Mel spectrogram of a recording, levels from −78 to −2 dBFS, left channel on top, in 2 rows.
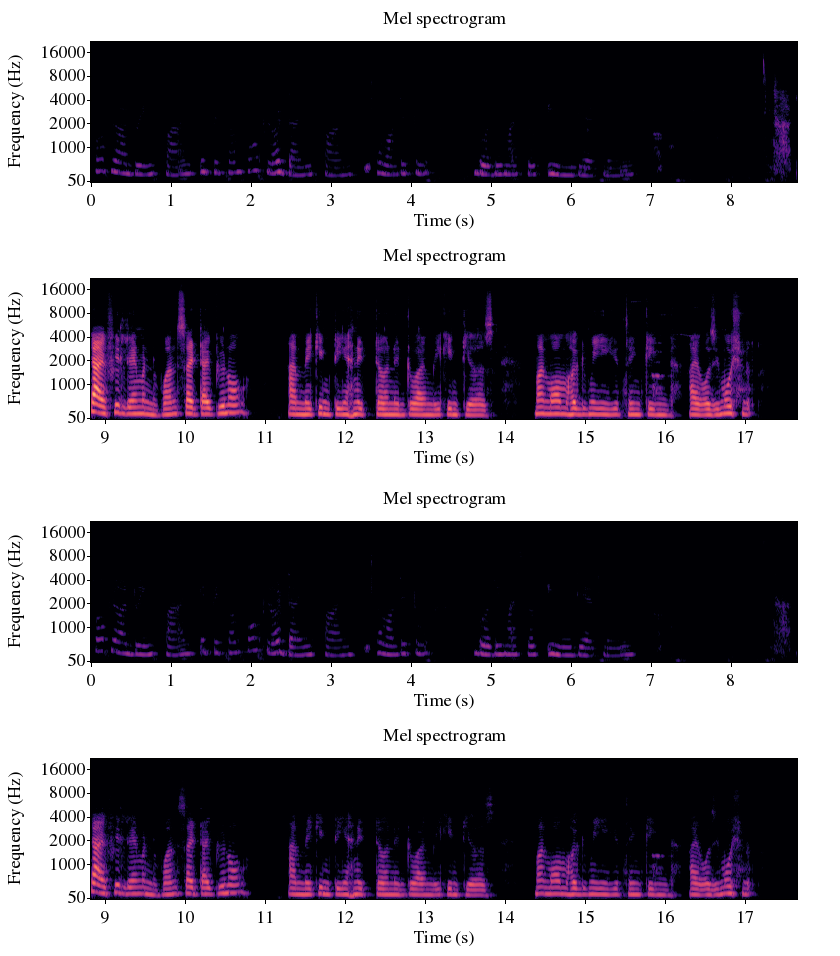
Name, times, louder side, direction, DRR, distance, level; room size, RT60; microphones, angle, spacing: voice 1, 0.0-3.3 3.6-4.5 4.8-6.8, right 1 dB, 50° right, 1.7 m, -54 dB
voice 2, 8.5-10.8 11.3-13.8 14.4-17.1, left 7 dB, 85° left, 0.4 m, -30 dB
4.4 x 3.3 x 3.3 m
head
